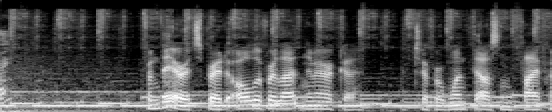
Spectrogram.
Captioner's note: voiceover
